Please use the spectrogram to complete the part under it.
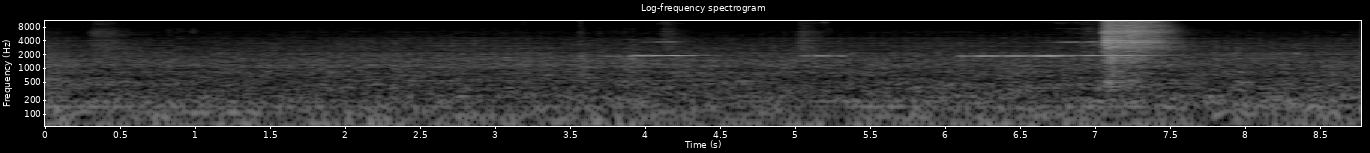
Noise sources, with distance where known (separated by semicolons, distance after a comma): large-sounding engine, near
